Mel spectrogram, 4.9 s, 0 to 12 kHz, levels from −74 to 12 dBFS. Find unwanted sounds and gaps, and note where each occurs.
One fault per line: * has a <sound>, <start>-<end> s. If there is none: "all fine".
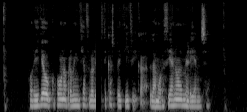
* has a dropout, 1.9-2.0 s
